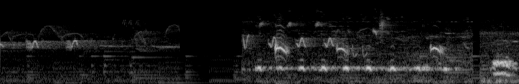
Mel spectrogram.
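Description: Birds chirping and calling: high chirps for the first couple of seconds, a brief break, then a louder, busier chorus of falling calls over a rapid, steady pulsing call.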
